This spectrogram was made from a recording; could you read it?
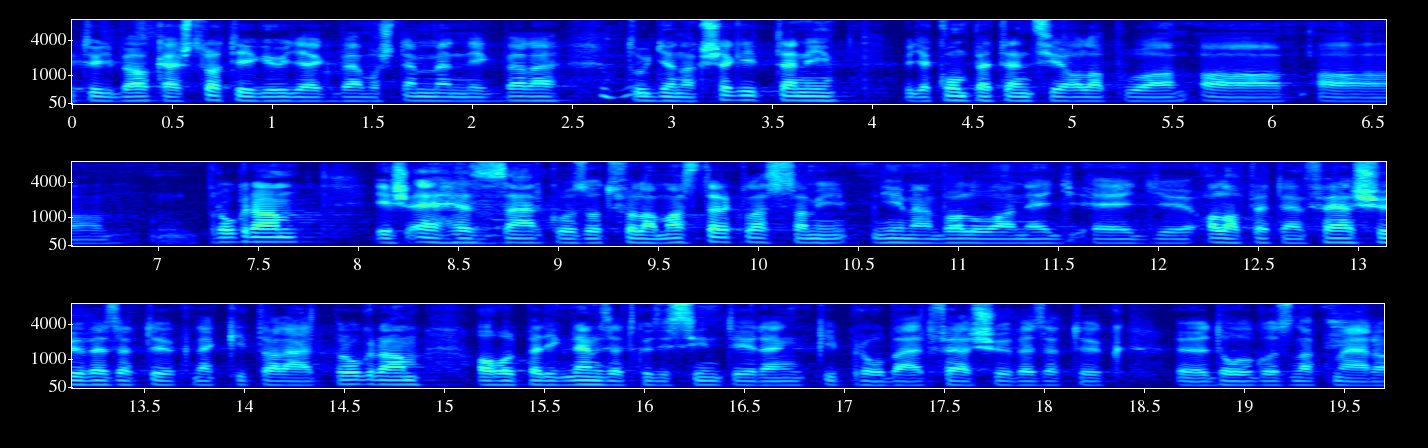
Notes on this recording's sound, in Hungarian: A panelbeszélgetés a Connect Konferencián hangzott el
